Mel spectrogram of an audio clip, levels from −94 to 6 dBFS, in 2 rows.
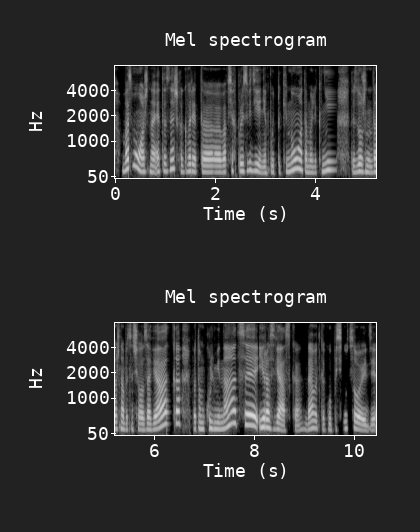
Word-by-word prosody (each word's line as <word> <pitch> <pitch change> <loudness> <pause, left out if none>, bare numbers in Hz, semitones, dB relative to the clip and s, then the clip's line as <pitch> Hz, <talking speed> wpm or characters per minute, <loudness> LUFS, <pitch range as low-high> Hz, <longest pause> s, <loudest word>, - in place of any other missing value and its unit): Возможно, 225 - +2
это 185 +4 -3
знаешь, 255 +6 -1
как 180 - -7
говорят, 185 -2 -2
э, 170 -1 +2
во 175 - 0
всех 200 +4 -5
произведениях, 195 -6 -3
будь 170 -1 -9
то 180 - -13
кино 230 - 0
там 170 -5 -5
или 160 - -8
книга. 225 +7 -5 0.2
То - - -19
есть 165 - -6
должен 180 -4 -2
должна 180 +1 0
быть 160 - -8
сначала 160 -2 -2
завязка, 240 - +3 0.2
потом 175 0 -3
кульминация 250 - +4
и 220 +2 +3
развязка. 170 -9 +1
Да, 165 +4 0
вот 190 -2 -5
как 160 -1 -11
вы 150 - -8
по - - -15
синусоиде. 160 -6 -1
180 Hz, 185 wpm, -23 LUFS, 165-215 Hz, 0.2 s, кульминация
